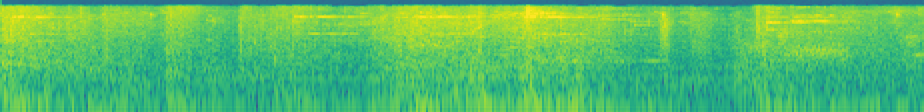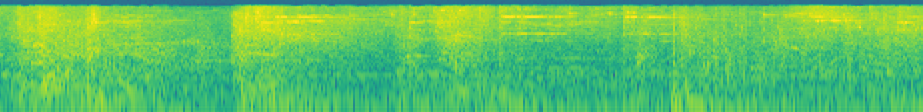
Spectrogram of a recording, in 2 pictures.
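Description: Magic blasts and sword hits clash in a fast fight.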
